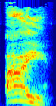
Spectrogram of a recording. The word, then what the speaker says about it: I: Solo que en inglés se pronuncia como si nos pegáramos un quemón con la estufa. ¡Ay! ¡Ay! ¿Mm? Esa sería la manera de decir yo.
